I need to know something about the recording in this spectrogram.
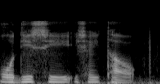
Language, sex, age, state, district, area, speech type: Manipuri, male, 18-30, Manipur, Churachandpur, rural, read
